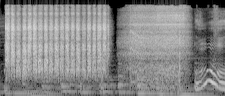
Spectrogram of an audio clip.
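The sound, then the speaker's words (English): Quick, rhythmic scratching over a scratch-and-sniff sticker of a piece of cake, about a dozen fast strokes, then a longer steady rubbing scratch, ending as a voice makes a wavering, sing-song sound. “And look at the cool sticker I got. It's a scratch and sniff of a piece of cake.”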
